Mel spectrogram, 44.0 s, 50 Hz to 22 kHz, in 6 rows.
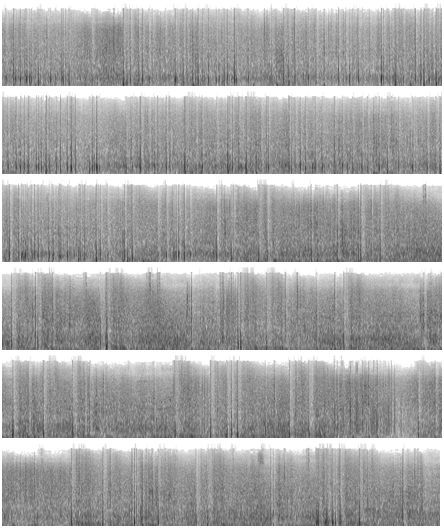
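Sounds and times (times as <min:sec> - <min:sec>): fireworks bangs and crackles: 0:00.0 - 0:43.9.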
